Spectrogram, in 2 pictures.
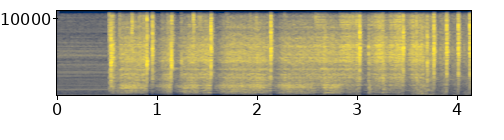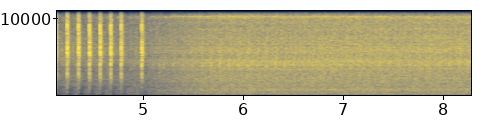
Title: Engine Noise On Start Up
